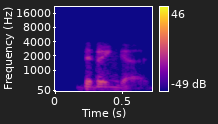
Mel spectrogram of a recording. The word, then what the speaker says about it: Dibinga: If not, it's S-A-I-D. Middle initial is K-A-K-E-S-E. Dibinga, D-I-B-I-N-G-A.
